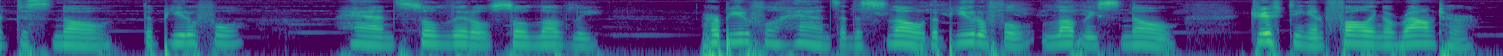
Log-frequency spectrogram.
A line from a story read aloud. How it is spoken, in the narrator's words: murmured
